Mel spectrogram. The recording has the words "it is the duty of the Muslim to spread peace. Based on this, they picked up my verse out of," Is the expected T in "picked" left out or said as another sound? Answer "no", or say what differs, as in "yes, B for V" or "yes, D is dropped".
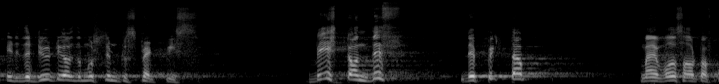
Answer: no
